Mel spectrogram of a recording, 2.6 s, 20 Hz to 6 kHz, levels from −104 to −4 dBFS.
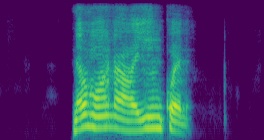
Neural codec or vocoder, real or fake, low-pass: codec, 24 kHz, 1 kbps, SNAC; fake; 5.4 kHz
